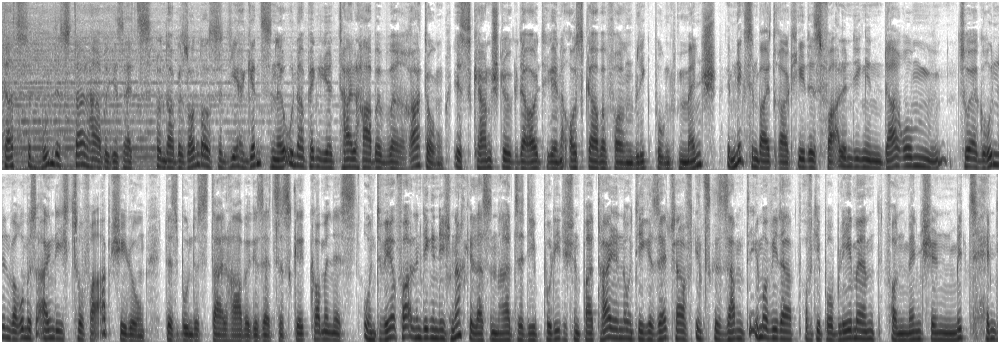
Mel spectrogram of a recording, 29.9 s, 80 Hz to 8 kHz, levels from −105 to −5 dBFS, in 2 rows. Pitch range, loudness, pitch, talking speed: 120-145 Hz, -27 LUFS, 130 Hz, 120 wpm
